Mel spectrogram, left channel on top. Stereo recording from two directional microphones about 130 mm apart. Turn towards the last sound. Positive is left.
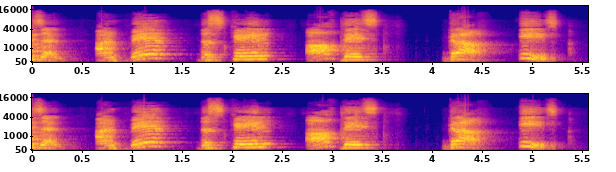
turn(degrees=-35)  # may be behind; listen again after turning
